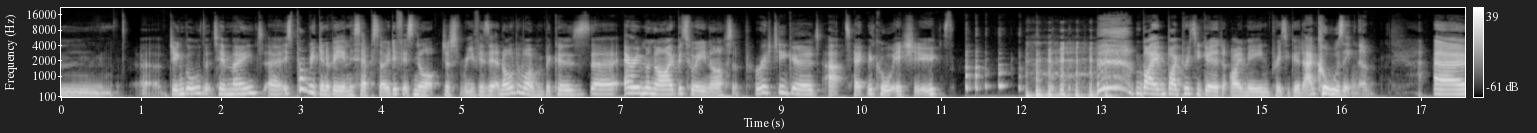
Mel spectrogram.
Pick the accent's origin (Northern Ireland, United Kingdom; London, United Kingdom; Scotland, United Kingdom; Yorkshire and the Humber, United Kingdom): London, United Kingdom; I am from South East London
